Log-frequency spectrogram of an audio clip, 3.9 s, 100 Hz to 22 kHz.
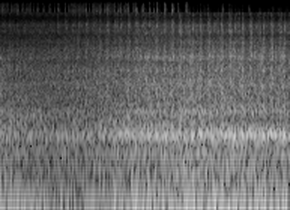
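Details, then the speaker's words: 1982 air-cooled VW Vanagon Westfalia after valve adjustment, warm idle: crisp, even ticking about three and a half per second over the engine, one side noisier than the other; normal valve tick. "I can hear the valves here going, so that's alright. That's normal noise. This one here is noisier than the other side."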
